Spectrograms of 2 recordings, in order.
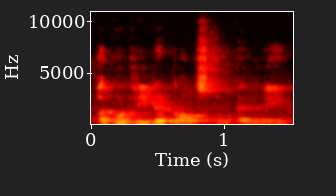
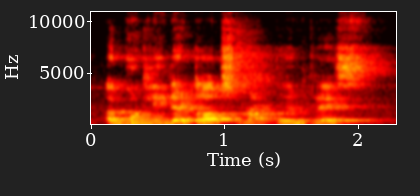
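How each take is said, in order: First: Softer, lower answer landing on "convey"; stress on convey. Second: Slow, weighted "not to impress", the word "not" leaned on; stress on NOT to impress. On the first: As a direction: settle the point quietly on "convey". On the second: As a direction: spell out what a leader does NOT do, slowly. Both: Shown as a demonstration.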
